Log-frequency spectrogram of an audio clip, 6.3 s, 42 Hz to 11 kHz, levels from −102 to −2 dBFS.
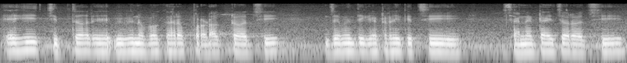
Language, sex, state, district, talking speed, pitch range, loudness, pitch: Odia, male, Odisha, Malkangiri, 105 wpm, 115-120 Hz, -13 LUFS, 120 Hz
